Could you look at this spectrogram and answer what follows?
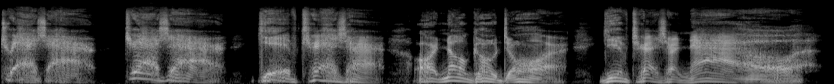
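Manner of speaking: hoarse, rasping rat creature voice, drawn out. Narrating a game scene, voicing the rat as it speaks: raspy rat voice. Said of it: "The rat rasps".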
